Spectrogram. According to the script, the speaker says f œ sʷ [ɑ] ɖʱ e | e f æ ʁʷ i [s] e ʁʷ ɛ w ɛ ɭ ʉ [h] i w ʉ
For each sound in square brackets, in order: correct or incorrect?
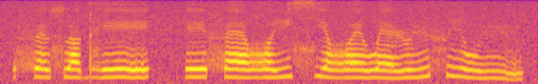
correct, incorrect, incorrect

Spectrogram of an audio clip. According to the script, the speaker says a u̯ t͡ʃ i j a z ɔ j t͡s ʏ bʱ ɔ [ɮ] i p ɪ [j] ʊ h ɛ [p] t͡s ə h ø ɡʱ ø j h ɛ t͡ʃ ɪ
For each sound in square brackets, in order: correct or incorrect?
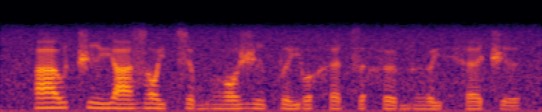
incorrect, correct, incorrect

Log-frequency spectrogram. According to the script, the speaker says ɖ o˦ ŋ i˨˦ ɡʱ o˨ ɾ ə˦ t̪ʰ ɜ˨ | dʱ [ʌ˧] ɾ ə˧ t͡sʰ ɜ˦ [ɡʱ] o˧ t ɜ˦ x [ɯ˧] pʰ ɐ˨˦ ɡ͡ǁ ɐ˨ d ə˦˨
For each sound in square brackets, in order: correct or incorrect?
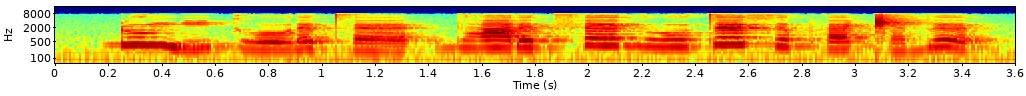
incorrect, correct, incorrect

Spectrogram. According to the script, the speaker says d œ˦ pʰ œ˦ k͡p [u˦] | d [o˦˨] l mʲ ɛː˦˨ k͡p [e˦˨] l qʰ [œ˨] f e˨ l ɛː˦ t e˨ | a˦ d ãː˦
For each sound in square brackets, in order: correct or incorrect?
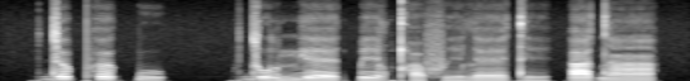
correct, correct, correct, incorrect

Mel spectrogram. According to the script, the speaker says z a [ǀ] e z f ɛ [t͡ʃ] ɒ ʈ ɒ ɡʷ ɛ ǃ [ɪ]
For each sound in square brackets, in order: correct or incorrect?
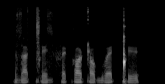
correct, incorrect, correct

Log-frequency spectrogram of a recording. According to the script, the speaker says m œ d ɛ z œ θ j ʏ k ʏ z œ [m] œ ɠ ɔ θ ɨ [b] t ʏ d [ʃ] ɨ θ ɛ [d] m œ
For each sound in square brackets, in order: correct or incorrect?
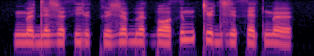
incorrect, incorrect, incorrect, incorrect

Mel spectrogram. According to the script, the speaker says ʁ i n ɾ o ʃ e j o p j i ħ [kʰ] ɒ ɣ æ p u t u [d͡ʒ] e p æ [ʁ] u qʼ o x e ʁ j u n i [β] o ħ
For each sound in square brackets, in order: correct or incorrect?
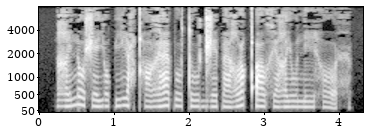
incorrect, correct, correct, incorrect

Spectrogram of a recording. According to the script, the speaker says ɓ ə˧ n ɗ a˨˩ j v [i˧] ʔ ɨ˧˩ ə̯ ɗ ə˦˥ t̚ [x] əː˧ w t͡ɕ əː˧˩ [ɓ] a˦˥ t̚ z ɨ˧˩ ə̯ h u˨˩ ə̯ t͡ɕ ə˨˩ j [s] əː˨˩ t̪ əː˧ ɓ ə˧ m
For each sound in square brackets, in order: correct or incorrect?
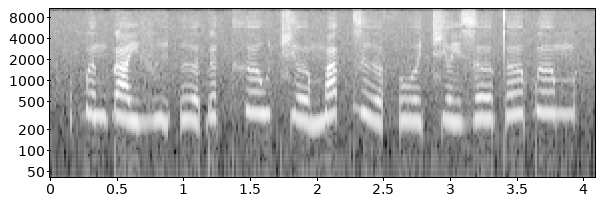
incorrect, correct, incorrect, incorrect

